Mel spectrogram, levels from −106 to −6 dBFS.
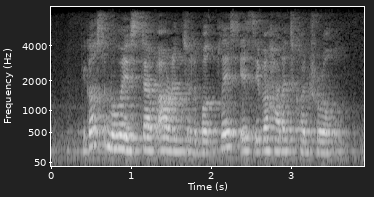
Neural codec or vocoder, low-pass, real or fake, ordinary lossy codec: none; 7.2 kHz; real; Opus, 32 kbps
